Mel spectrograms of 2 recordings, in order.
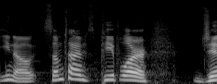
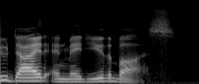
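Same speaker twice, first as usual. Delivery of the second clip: mock dead-serious, very grave and solemn tone; 3 dB quieter than usual. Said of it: "in a very serious way".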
